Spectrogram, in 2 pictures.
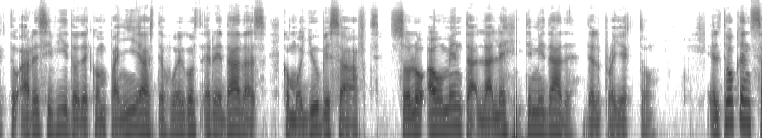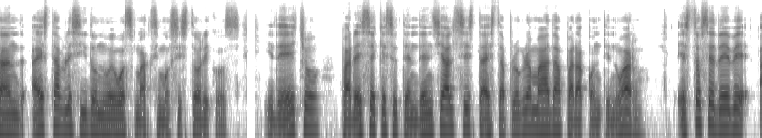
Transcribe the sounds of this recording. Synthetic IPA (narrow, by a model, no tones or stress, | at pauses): k̚t̪o̰ʔa̰resiβiðoðeko̞mpa̰ɲiazd̪exweɣo̞sereðaða̰s | ko̞mojuβisoft̪soloʔawmẽ̞nt̪a̰lalexit̪imiðad̪d̪elpɾo̰ʝek̚t̪o̰ | elt̪okensand̪aest̪aβle̞siðonweβozmaksimosist̪oɾiko̰s | iðeet͡ʃo | paɾe̞sekesut̪e̞nd̪e̞nsjaːlsist̪aest̪apɾo̞ɣɾamaðapaɾako̞nt̪ḭnwaɾ | est̪o̞se̞ðeβe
